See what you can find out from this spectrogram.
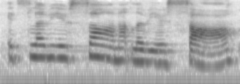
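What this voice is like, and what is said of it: Imitated British girl character voice. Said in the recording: “I did a really good Hermione Granger impression ... It's almost like you're British, for real.”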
